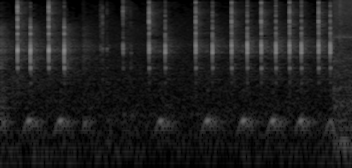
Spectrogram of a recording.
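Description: Series of small plastic push-button clicks on a micro RC car's transmitter, pressed over and over, a few times a second, to switch the car's headlights and ambient lights.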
